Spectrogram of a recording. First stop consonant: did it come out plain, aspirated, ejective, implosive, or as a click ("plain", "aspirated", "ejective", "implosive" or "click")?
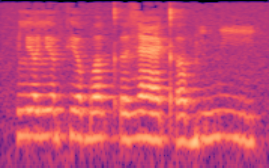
plain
